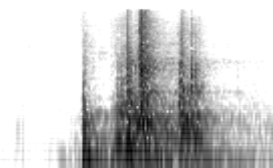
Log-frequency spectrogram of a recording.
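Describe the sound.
A single heavy thump as a man angrily strikes a microphone, a loud booming hit that fades out over about a second.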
